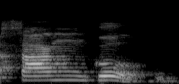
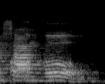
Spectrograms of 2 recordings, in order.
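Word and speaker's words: Saṅgho: Berarti G-nya ada 2 ya. Sanggo. Bukan Sangho. Bukan Sangho, tapi Sanggo.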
